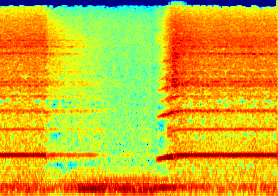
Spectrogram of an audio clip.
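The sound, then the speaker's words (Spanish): Two loud, piercing blasts of a train's steam whistle, rich in bright harmonics, separated by a lower rumbling hiss of steam. The second blast bends slightly upward in pitch as it starts and then holds steady to the end. “estamos listos para irnos a la última estación del tren de la tarde.”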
